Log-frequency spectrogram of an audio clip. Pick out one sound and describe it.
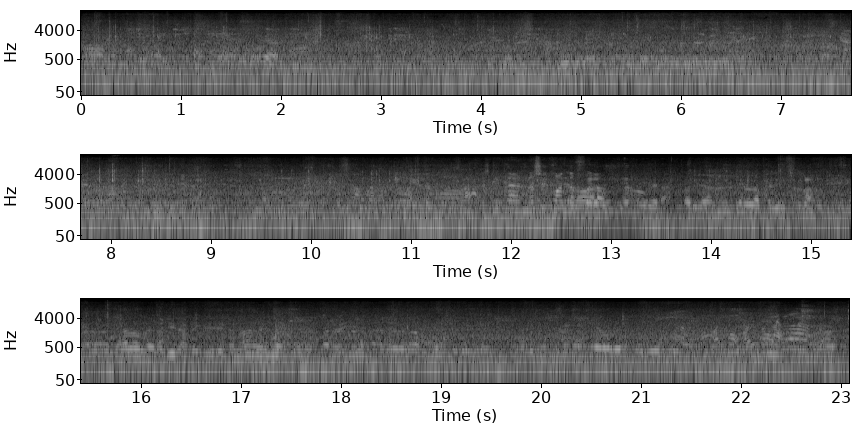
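Many people chatter at outdoor tables nearby.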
